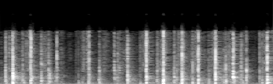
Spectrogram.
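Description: Tarot cards being drawn and handled up close, with quick papery flicks and slaps in an irregular, busy rhythm, fairly quiet with no talking.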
